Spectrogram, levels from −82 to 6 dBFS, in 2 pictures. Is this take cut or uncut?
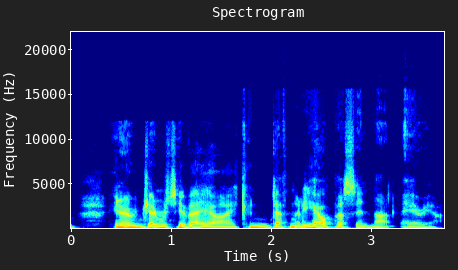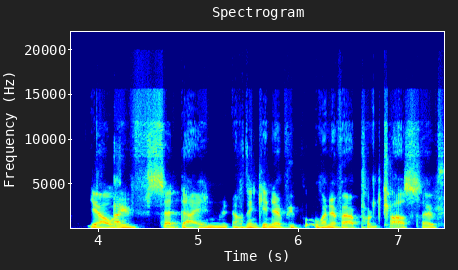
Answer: cut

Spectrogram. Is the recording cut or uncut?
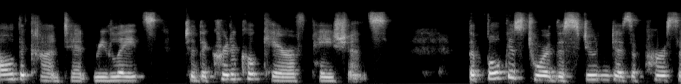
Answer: uncut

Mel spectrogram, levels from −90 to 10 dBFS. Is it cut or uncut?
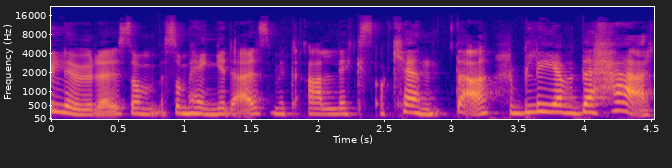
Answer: cut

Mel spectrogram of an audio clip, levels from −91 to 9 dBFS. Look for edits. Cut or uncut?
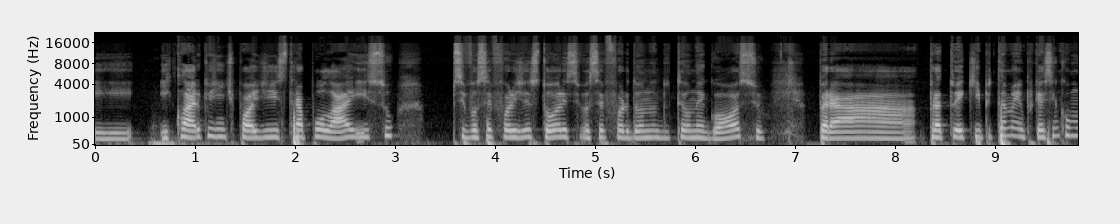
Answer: uncut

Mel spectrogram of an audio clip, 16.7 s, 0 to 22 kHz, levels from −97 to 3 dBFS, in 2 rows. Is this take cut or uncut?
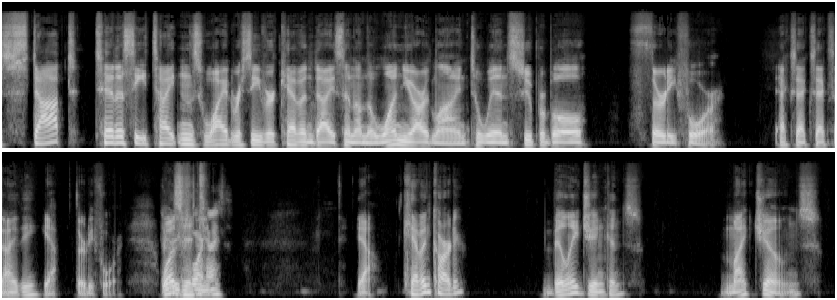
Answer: uncut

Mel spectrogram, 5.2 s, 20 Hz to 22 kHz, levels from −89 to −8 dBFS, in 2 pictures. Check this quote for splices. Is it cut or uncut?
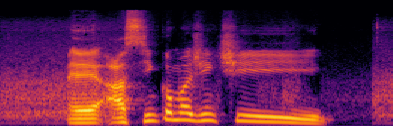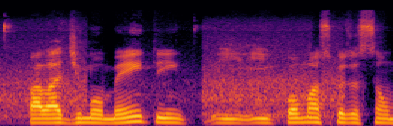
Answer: uncut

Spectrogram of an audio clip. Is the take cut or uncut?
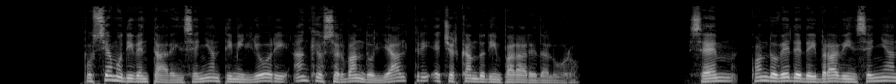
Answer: cut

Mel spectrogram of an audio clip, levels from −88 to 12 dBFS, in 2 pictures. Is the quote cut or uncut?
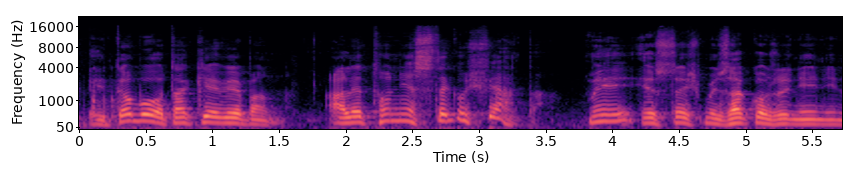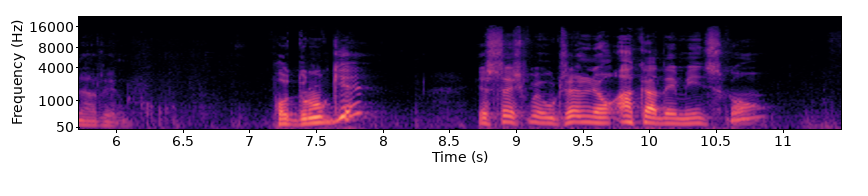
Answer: cut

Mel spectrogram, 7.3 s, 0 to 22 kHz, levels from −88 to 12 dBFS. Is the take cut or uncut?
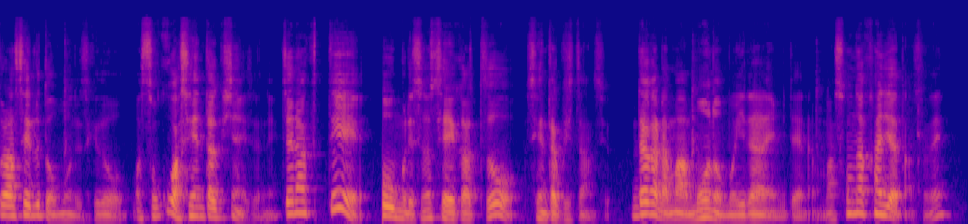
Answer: cut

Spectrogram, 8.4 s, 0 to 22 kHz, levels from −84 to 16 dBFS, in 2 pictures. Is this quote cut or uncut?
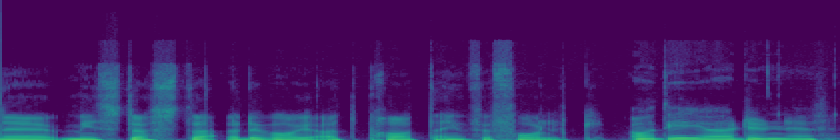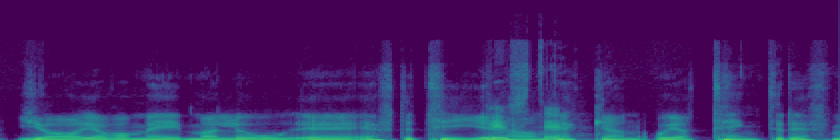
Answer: cut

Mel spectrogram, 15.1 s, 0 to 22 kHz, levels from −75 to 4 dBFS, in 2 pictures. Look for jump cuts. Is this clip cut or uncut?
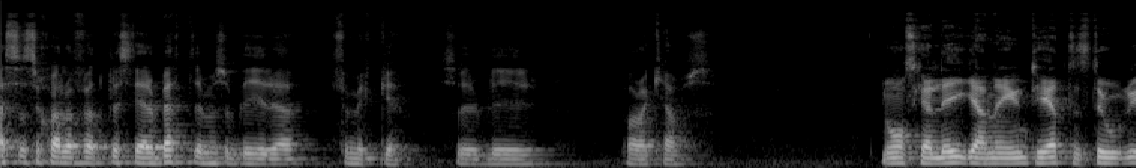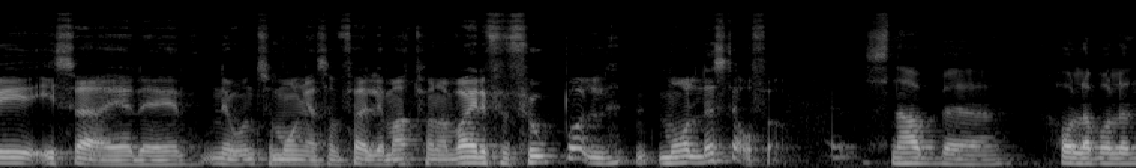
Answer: cut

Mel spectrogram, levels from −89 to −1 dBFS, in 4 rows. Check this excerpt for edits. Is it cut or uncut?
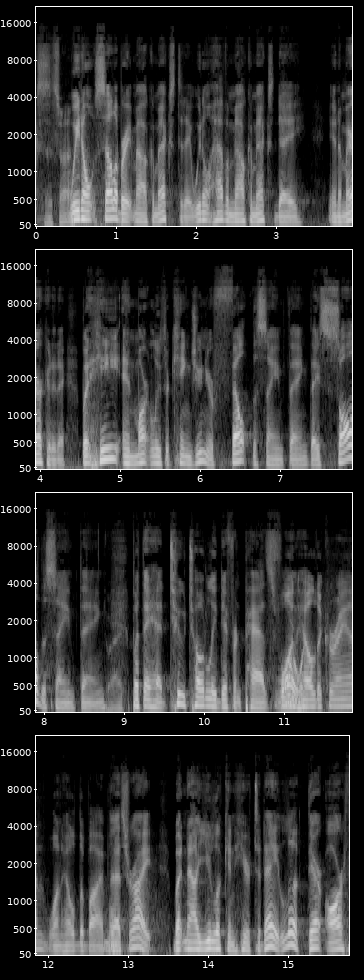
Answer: uncut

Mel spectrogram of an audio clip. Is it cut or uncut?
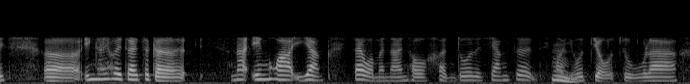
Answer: cut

